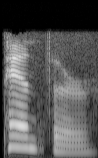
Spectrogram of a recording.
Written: panther

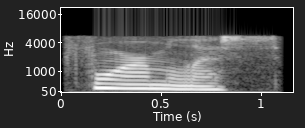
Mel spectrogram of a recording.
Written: formless

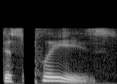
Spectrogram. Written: displease

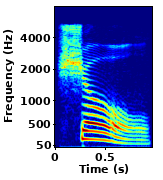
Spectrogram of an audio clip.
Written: shoal

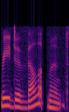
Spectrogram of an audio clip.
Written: redevelopment

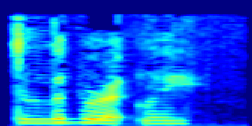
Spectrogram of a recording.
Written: deliberately

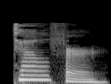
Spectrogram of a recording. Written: telpher

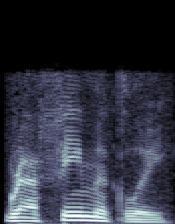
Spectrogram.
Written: graphemically

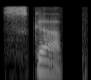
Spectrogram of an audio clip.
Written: scup

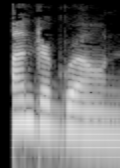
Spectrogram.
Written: undergrown

